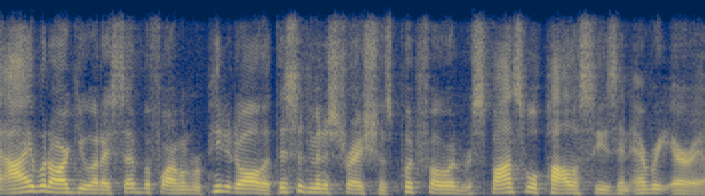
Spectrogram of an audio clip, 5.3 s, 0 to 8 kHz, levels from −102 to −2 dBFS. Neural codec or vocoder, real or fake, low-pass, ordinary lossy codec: codec, 16 kHz, 1 kbps, X-Codec, WavLM features, trained on Multilingual LibriSpeech; fake; 7.2 kHz; Opus, 64 kbps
